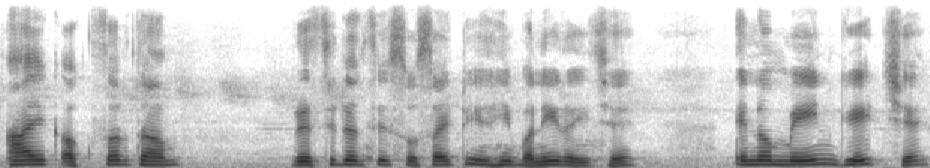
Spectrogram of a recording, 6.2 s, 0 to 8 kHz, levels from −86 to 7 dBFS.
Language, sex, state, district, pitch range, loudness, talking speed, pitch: Gujarati, female, Gujarat, Valsad, 175-200 Hz, -17 LUFS, 125 wpm, 185 Hz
